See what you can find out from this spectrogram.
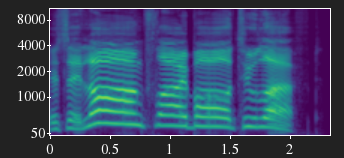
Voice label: Sports Human Voice Male Young Man Baseball Announcer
